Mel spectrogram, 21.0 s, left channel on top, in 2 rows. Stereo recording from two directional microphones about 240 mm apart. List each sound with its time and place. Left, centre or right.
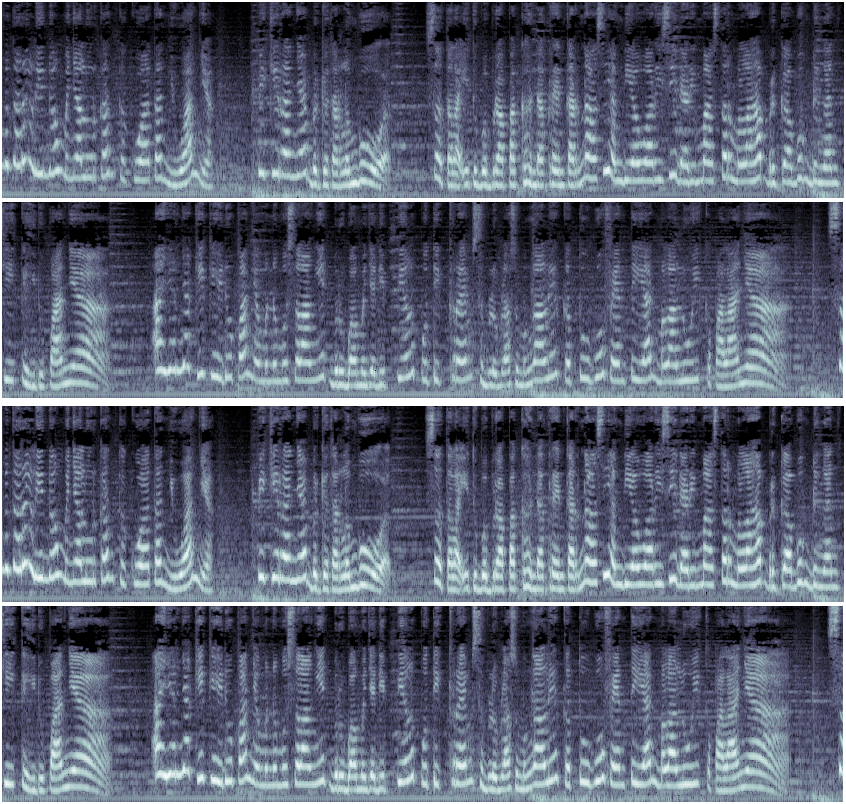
0.1 s a woman's voice: right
